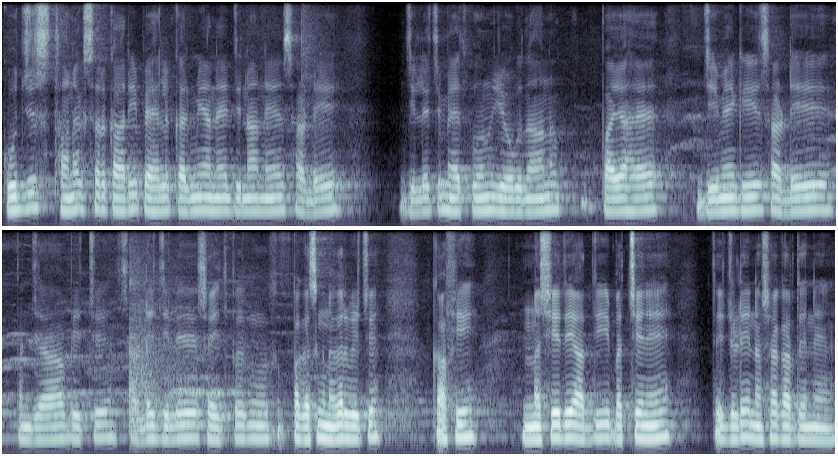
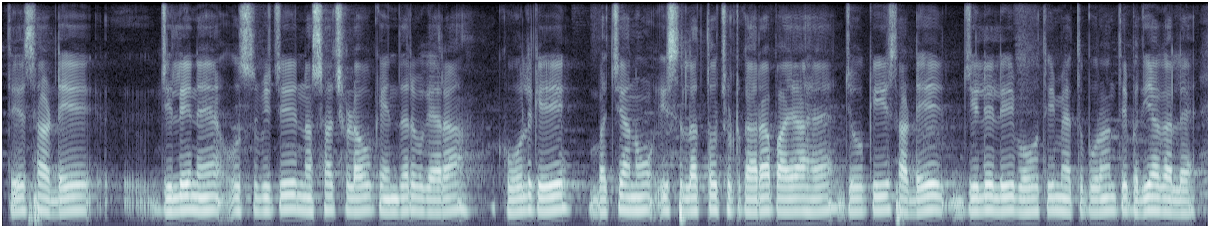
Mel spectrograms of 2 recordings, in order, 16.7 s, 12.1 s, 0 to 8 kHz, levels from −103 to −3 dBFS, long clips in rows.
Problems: background conversations at intervals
